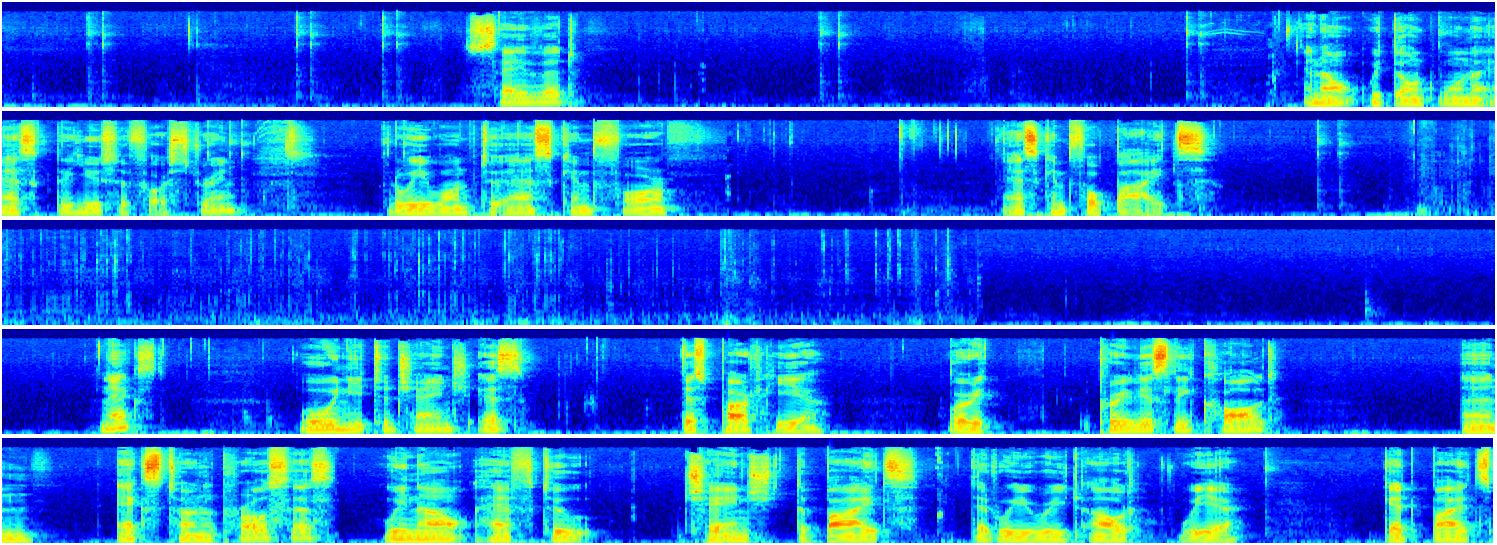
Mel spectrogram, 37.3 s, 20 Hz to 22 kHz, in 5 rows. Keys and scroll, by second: 10.0-12.1 typing, 12.2 Return, 14.6-18.0 typing, 14.8 Up, 14.9 Up, 14.9 Left, 16.1 Right, 16.3 Left, 16.4 shift+End, 16.6 shift+Right, 19.5 ctrl+s.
